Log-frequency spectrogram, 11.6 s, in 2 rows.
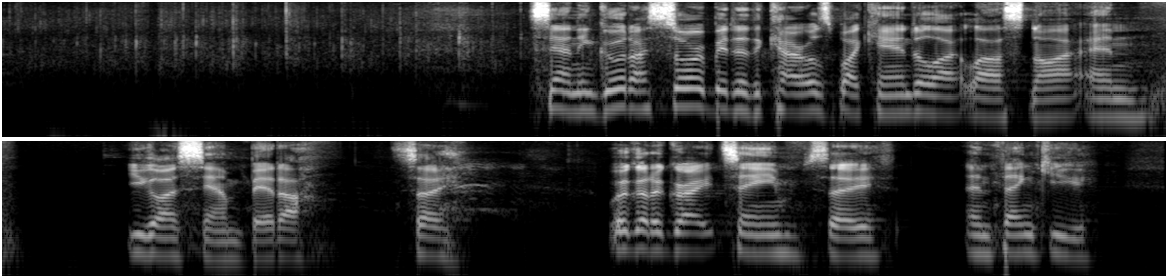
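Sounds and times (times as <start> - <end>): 
crowd applauding the band: 0.0 - 4.0
speech: 2.7 - 11.4.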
